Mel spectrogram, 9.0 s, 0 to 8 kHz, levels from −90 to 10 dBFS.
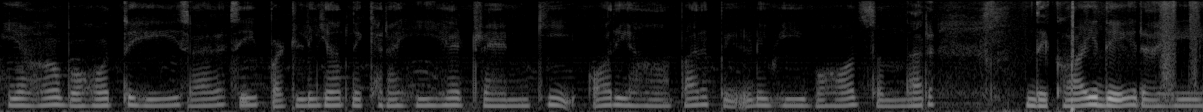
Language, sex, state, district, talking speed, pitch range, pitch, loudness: Hindi, female, Chhattisgarh, Balrampur, 145 wpm, 170-185 Hz, 175 Hz, -43 LUFS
